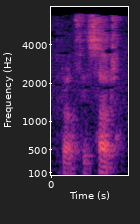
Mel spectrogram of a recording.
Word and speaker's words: profesor: Profesor. So tonic accent is on sor. Don't forget, the R here is like between the R and the L.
